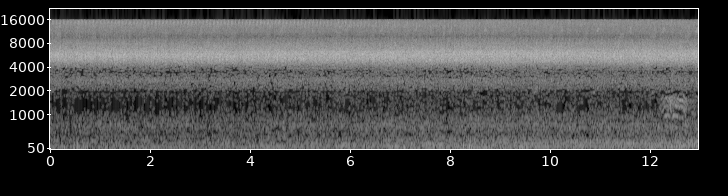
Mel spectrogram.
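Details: Hyalessa maculaticollis cicada singing while feeding, filmed up close. A steady, dense, hissing buzz runs unbroken and evenly loud through the whole stretch, with no pauses or pulses visible, over quiet low background.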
